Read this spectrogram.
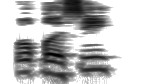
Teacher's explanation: حمزہ قاف پیش اق، سین زیر سی، اقسی۔ قاف پر قلقلہ بھی ہوگا، قاف موٹا بھی ہوگا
